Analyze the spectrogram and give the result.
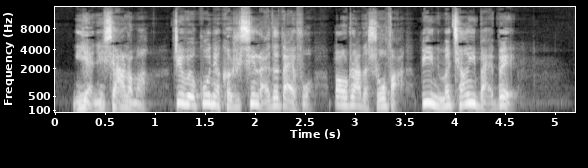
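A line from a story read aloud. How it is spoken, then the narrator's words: Angry. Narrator (Chinese): 身后的伤员已经大怒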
